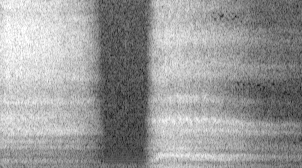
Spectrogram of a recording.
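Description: Deep breaths: two long, airy breaths separated by a short pause, the second fuller and louder before it slowly fades. No one speaks.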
